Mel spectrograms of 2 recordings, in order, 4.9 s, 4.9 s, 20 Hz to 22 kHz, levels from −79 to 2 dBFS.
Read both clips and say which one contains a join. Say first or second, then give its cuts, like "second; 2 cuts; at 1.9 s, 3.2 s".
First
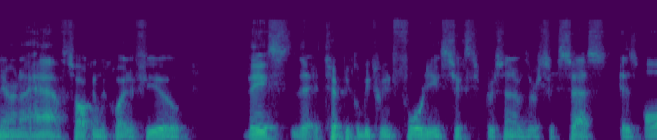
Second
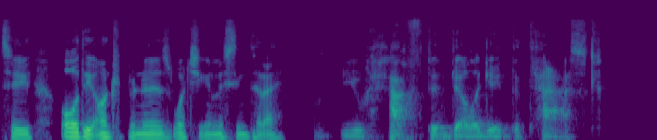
second; 1 cut; at 2.5 s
